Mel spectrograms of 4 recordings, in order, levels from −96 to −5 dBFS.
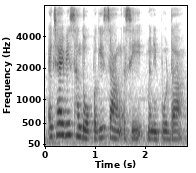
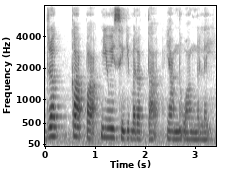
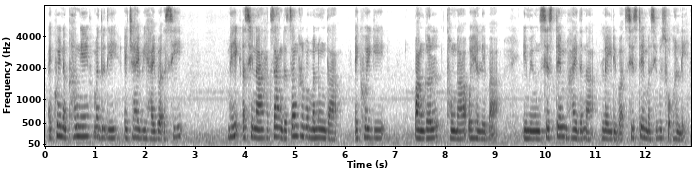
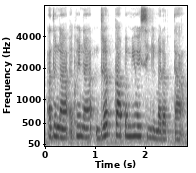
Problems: constant background noise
